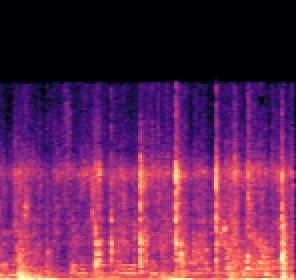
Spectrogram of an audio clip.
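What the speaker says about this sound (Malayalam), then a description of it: "അതിൽ കൊത്തി കൊടുക്കുകയാണ് ഞാൻ നല്ലവണ്ണം വഴറ്റി കൊടുക്കണം" Crushed garlic, ginger, green chili and onion sautéing in hot oil in a clay pot, a steady close sizzle with occasional stirring scrapes and clinks.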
